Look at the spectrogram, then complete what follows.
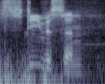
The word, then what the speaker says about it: Stuyvesant: I found out that Stuyvesant, or whatever, is pronounced Stevenson.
